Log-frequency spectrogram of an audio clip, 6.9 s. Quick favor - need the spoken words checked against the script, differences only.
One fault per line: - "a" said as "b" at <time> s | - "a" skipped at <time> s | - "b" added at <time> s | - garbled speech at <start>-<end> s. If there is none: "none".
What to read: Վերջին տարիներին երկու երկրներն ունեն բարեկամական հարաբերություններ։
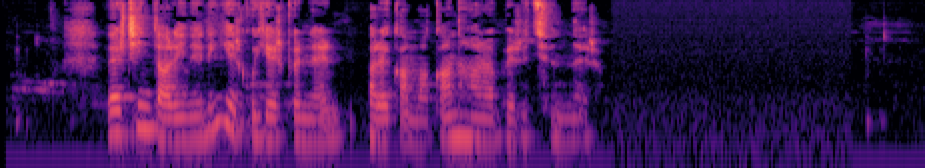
- "ունեն" skipped at 2.6 s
